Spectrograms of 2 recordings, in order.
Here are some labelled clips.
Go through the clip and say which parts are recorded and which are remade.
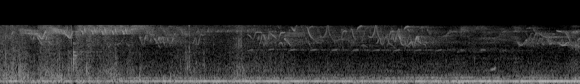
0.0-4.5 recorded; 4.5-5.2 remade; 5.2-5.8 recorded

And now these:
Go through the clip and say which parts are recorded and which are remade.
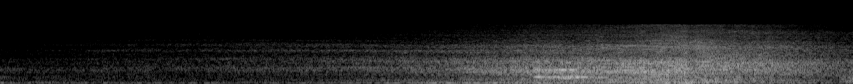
0.0-6.0 recorded; 6.0-7.4 remade; 7.4-8.5 recorded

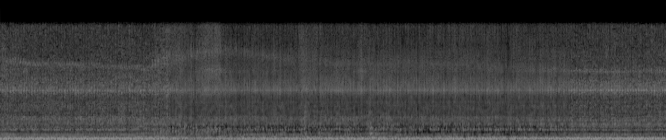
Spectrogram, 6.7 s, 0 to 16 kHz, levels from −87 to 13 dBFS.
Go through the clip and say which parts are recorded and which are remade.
0.0-1.7 recorded; 1.7-5.7 remade; 5.7-6.7 recorded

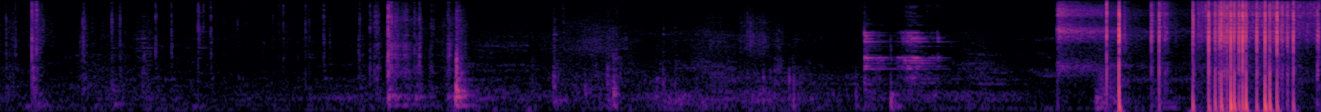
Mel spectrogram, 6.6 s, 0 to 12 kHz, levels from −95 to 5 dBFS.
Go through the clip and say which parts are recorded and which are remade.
0.0-6.6 recorded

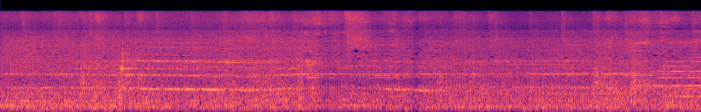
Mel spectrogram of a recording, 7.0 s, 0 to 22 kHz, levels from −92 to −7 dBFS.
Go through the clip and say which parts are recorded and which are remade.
0.0-0.4 recorded; 0.4-1.2 remade; 1.2-2.5 recorded; 2.5-3.7 remade; 3.7-7.0 recorded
